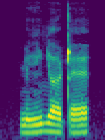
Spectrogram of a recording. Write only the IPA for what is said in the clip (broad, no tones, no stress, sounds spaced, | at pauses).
ɳ ĩ ʎ ɜ ʈ ɛ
